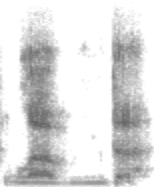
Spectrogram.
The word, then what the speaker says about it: loved: Okay, if it is a voiced consonant like love, you make it sound like loved with a D.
